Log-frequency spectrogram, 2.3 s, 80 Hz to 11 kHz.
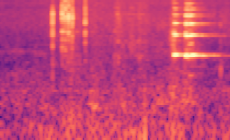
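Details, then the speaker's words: Yamaha Raptor ATV with swapped 1050cc engine: dry clicks then a high-pitched screech on cranking, engine turns over very slowly and feels held up; noise seems to come from low down, starter or starter gear suspected. "we can hear a kind of screeching noise, but it does turn over, but it turns over really, really slow."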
